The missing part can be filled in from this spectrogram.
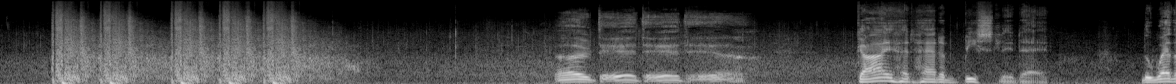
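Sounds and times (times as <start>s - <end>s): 
rifle shots at a shooting practice: 0.5s - 3.9s
speech: 5.6s - 7.6s, 8.6s - 10.6s, 11.4s - 11.7s.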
